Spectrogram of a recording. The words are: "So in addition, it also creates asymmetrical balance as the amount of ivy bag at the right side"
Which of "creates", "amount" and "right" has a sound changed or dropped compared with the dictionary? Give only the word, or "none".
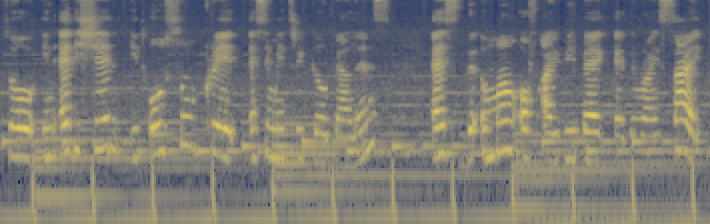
creates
